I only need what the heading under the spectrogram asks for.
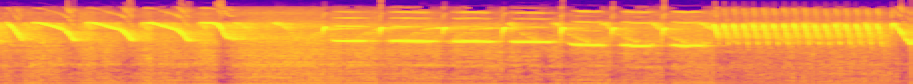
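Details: Canary singing a training recording: a series of swooping descending notes, then short high whistles over a steady lower tone that steps down in pitch, ending in a fast buzzy trill.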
